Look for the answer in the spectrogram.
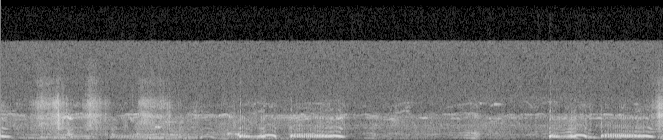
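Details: Spotted dove gives two clear coo phrases near newly blooming roses. Each phrase is a quick doubled hoot followed by a long, level, low coo, separated by a quiet pause with faint distant cooing.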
